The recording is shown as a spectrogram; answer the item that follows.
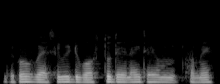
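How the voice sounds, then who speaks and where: A man's voice: fairly low pitch, monotone, quick pace, close to an everyday voice. Man acting as resigned, pleading husband, tinny phone sound. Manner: pleading, insistent, reasoning. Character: injured, resigned husband pressing his estranged wife to divorce. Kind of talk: naturalistic Hindi relationship audio drama.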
